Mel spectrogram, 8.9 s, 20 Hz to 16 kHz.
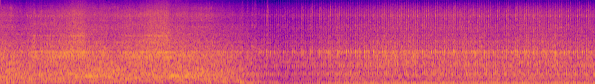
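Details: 2016 Mitsubishi Triton 3.2 diesel idling after an oil-change service with engine and fuel additives and a washed air-filter hose: steady, even diesel clatter with no knocks or misses; normal, healthy idle.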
